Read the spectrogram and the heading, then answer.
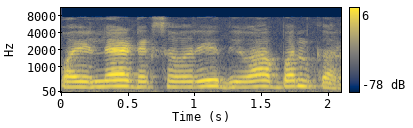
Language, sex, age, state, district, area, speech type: Marathi, female, 45-60, Maharashtra, Washim, rural, read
